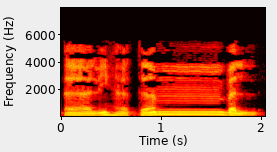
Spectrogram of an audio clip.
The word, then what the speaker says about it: آلهة بل: لكن هنا نطقها سيصبح حرف ميم، فنقول آلهة بل آلهة بل، طبعا عند الوصل فقط.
